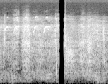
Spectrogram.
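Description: Soft noise of a spoon stirring thick plantain batter in a plastic bowl, with a quick series of faint high chirps from a small bird in the background during the first half.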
